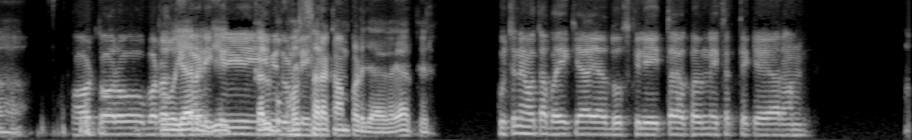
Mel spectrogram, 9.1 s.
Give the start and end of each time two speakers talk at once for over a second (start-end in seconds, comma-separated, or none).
1.6-3.3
